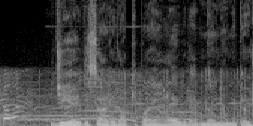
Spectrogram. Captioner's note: voiceover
